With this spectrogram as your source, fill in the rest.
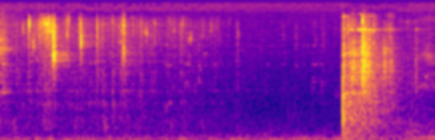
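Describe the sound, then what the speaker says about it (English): Liquid poured down a drain gives a soft trickle and a few drips, then a sudden louder gush near the end, with a faint background hum. "He's pouring it down the drain."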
